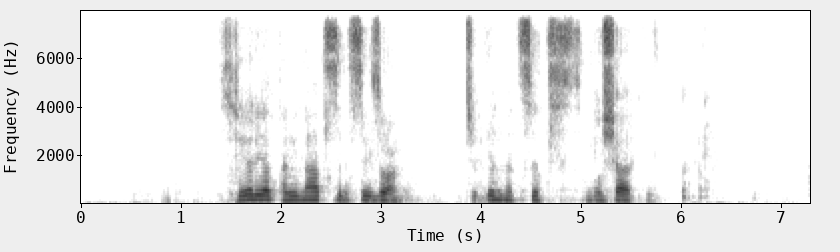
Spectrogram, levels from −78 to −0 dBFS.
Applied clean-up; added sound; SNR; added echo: neural mask model DeepFilterNet 3.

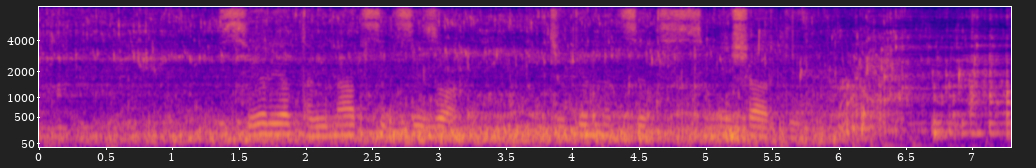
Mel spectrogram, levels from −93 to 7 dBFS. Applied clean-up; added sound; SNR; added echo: none; Sink (filling or washing); -2 dB; none.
